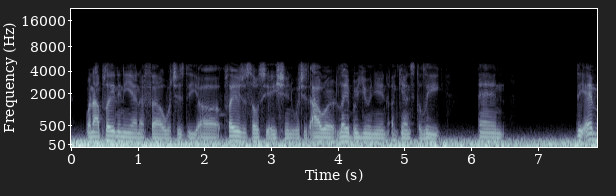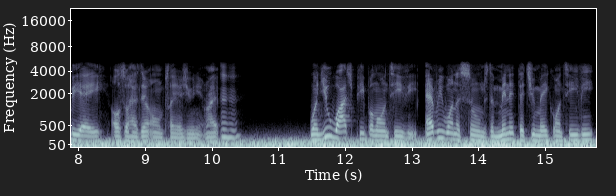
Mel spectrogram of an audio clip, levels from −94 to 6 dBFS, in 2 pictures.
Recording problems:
high frequencies cut off; severe; nothing above 4.5 kHz
low rumble; noticeable; throughout; 15 dB below the speech

